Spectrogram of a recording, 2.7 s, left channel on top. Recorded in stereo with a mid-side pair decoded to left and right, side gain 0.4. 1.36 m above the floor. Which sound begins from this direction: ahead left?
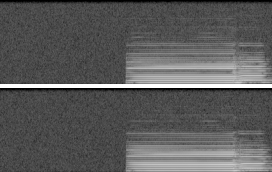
A violin, at 1.3 s.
